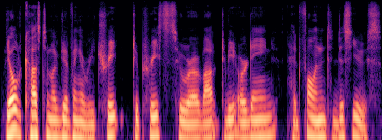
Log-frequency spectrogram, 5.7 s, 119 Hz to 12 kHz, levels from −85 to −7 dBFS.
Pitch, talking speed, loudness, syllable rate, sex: 115 Hz, 200 wpm, -20 LUFS, 5.7 syllables/s, male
